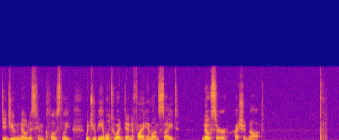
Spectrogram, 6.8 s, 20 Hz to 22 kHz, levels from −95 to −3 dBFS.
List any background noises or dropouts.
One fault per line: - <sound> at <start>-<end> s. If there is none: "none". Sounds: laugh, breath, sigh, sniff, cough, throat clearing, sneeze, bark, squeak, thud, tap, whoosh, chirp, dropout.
- tap at 6.4-6.6 s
